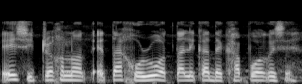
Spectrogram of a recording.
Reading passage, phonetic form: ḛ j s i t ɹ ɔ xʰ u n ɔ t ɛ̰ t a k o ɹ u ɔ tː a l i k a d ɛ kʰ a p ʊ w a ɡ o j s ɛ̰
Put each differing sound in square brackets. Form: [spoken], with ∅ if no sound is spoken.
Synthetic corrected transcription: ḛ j s i t ɹ ɔ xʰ [ɔ] n ɔ t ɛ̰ t a [x] o ɹ u ɔ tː a l i k a d ɛ kʰ a p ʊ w a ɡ o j s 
